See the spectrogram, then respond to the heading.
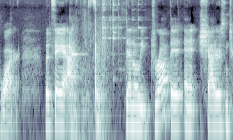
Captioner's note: glass bounces and shatters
